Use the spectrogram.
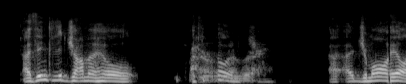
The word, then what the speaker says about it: Jamahal: I think that Jamahal Hill, Jamahal Hill, I think Jamal. I think, yeah, but it's spelled like Jamahal.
